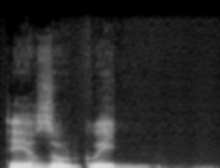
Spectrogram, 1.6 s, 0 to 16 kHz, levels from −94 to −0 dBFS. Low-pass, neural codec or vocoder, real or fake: 14.4 kHz; autoencoder, 48 kHz, 32 numbers a frame, DAC-VAE, trained on Japanese speech; fake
